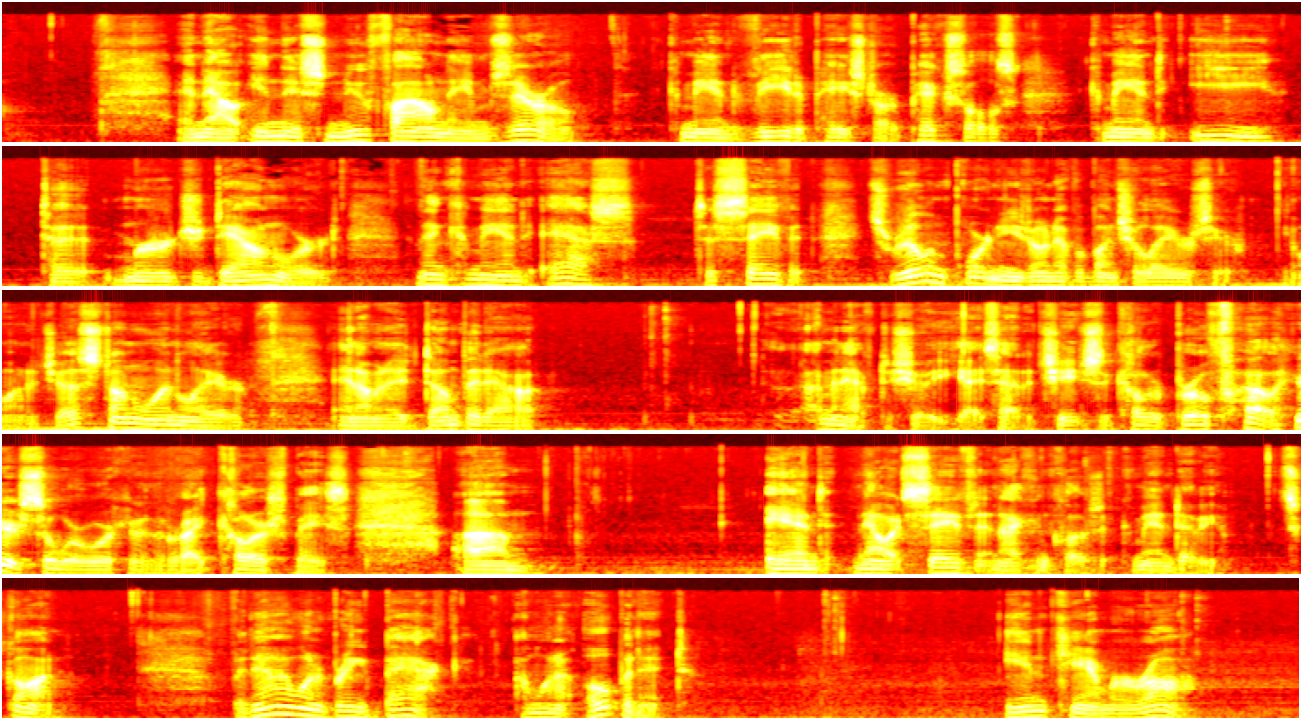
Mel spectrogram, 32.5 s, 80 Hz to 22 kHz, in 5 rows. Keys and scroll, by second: 3.7 super+v, 6.1 super+e, 8.6 super+s, 25.1 super+w, 28.2 super+o.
